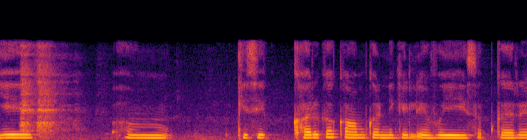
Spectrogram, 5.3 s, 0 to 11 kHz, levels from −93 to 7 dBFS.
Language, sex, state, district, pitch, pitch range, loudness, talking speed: Hindi, female, Nagaland, Dimapur, 220 Hz, 210-230 Hz, -15 LUFS, 160 wpm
